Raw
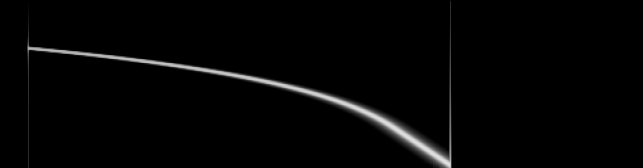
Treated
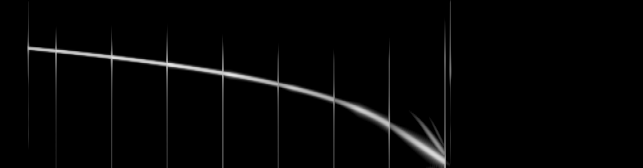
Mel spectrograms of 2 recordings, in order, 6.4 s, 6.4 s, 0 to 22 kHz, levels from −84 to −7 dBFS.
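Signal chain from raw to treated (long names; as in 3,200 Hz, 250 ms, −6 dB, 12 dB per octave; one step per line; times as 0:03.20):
flat-topped bell 1,700 Hz −15.5 dB
auto-filter high-pass saw down 1.8 Hz 340–5,000 Hz
highs frequency-modulated by the lows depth 0.13 ms
level +4.5 dB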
